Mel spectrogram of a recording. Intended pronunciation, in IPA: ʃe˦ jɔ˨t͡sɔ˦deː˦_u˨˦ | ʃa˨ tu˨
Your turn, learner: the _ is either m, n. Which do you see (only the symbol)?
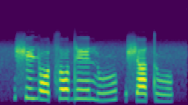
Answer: n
